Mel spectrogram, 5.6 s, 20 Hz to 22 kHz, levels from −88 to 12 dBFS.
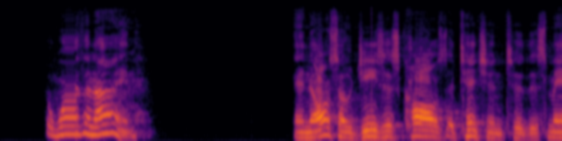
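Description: At 0.66 to 0.76 s and again at 3.71 to 3.74 s the speech hits a Bluetooth stutter: late packets made the receiver replay its last short slice, giving first a brief machine-gun buzz and then a single repeated slice rather than silence. About 85 ms, then about 21 ms, are skipped as the speech jumps ahead.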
